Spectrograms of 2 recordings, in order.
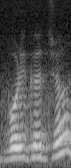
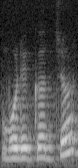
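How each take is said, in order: Both takes have the same delivery.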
